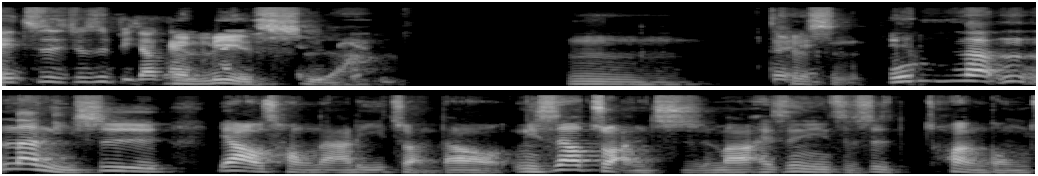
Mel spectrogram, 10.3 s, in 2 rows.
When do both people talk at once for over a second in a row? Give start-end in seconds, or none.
0.8-2.0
